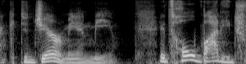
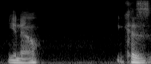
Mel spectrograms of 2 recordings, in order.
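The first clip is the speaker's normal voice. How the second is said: usual speaking voice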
